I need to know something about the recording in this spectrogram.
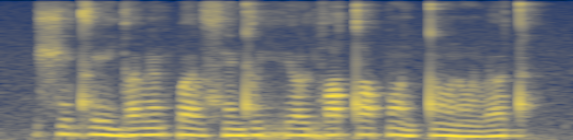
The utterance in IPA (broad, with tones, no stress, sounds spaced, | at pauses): ʃ e˥ d l e˥˨ j ʌ˥ l œ̃˥ k͡p ʌ˥˨ l s ɛ̃˥ d u˥ rʲ ɔ˥ l rʲ u˥ tˤ e˥ p ɔ̃˥˨ d t ɔ̃˥˨ ɾ ɔ̃˥˨ l ʌ˥ d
